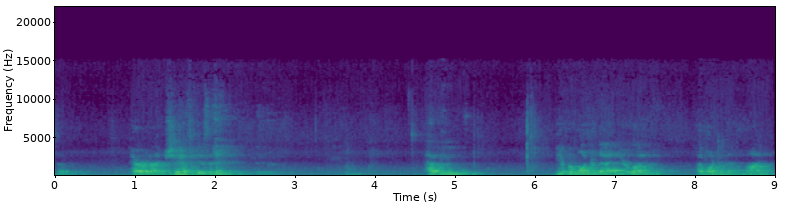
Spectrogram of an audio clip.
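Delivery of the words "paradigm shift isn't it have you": ordinary talk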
